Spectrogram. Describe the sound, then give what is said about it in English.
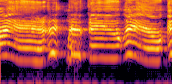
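A voice imitates an air horn with loud, strained, nasal blasts, about three wavering swells run together in under two seconds, coming out more like a whining wail than a horn. “I was trying to make that like air horn noise.”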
